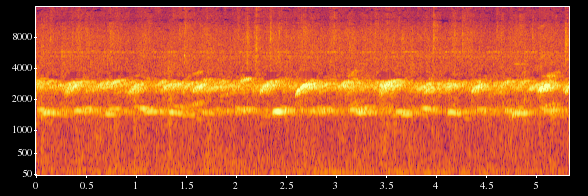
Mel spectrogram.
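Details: A dense night chorus of coqui frogs in Hawaiian rainforest at Pahoa in October 2021, their high chirping notes merging into a steady ringing over falling rain.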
